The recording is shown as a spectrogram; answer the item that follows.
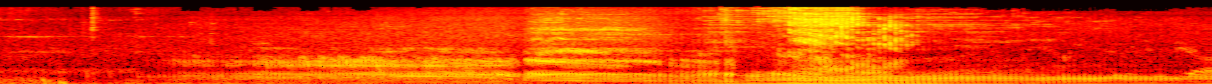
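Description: Motorcycle engine passing close by in road traffic, its pitch sliding down around the middle and the sound loudest about four seconds in.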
